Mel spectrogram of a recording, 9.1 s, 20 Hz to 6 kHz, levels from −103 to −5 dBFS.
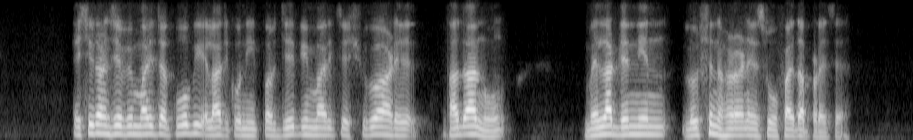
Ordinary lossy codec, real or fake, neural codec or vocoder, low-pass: Opus, 32 kbps; fake; codec, 16 kHz, 0.8 kbps, ZipCodec; 5.4 kHz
